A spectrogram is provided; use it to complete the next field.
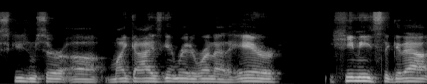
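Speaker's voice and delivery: ordinary delivery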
